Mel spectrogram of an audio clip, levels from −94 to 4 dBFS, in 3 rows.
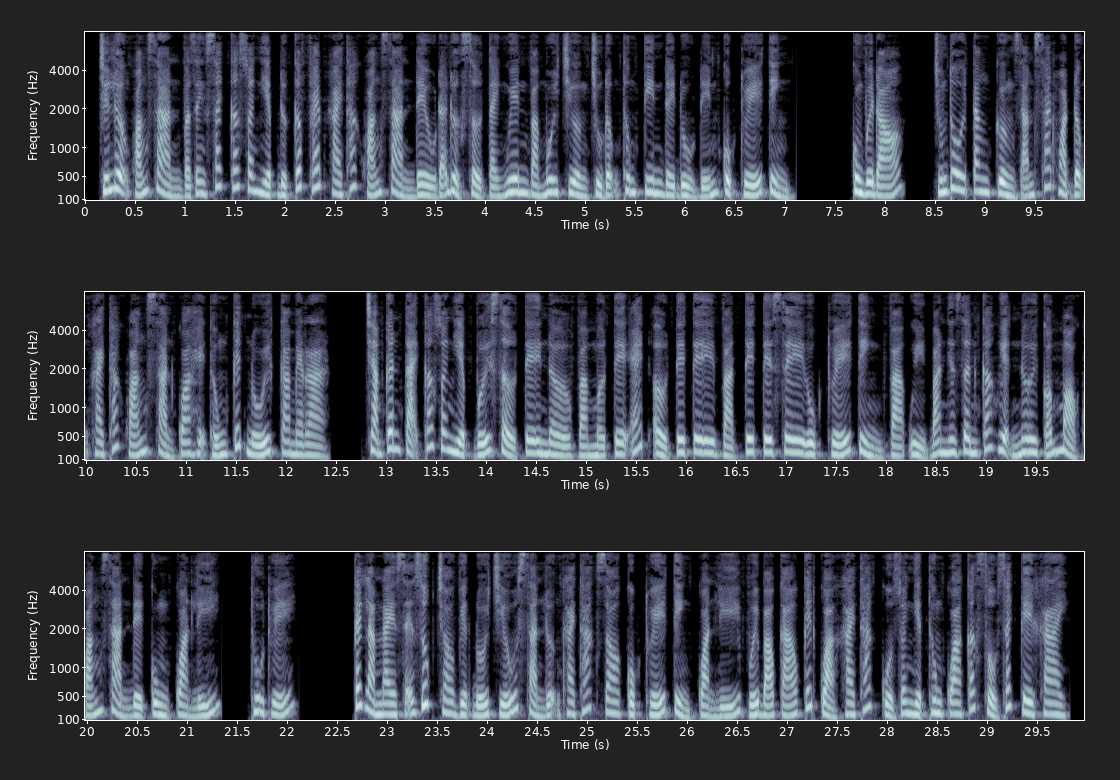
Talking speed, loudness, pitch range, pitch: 260 wpm, -18 LUFS, 175-225 Hz, 195 Hz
